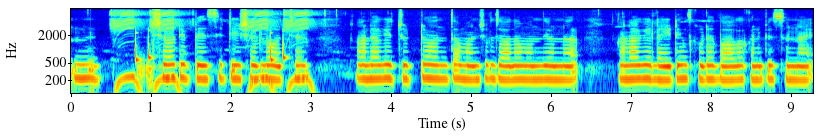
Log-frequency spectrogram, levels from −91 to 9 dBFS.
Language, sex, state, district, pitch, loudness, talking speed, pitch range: Telugu, female, Andhra Pradesh, Sri Satya Sai, 220 Hz, -15 LUFS, 125 wpm, 215-225 Hz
